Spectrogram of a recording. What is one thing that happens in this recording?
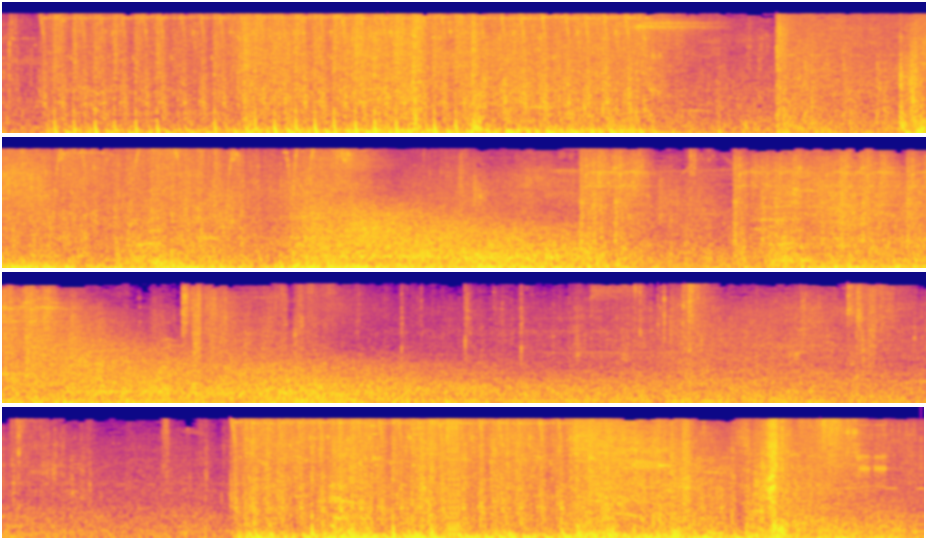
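Electric energy blasts zap and crackle.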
